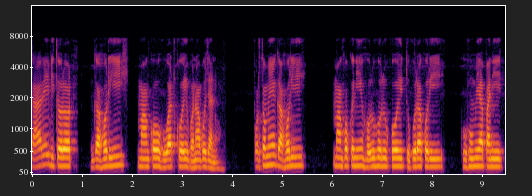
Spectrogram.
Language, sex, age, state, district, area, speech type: Assamese, female, 45-60, Assam, Tinsukia, urban, spontaneous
